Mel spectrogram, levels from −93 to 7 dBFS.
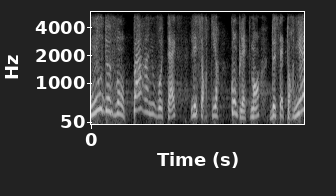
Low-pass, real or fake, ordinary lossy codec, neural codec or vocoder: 5.4 kHz; real; Opus, 16 kbps; none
